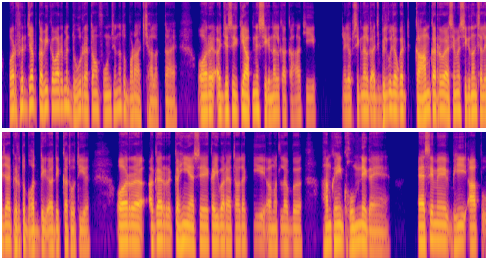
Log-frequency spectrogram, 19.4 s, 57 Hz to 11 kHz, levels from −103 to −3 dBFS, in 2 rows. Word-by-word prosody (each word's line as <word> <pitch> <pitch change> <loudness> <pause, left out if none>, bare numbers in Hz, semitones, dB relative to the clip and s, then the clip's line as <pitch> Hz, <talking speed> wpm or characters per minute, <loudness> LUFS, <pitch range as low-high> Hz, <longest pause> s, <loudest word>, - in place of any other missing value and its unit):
और 125 +1 +3
फिर 145 +2 -1
जब 155 -3 +3
कभी-कभार 140 +1 +2
मैं 145 -1 -2
दूर 115 +4 -4
रहता 120 +2 -2
हूँ 125 - -3
फ़ोन 110 +1 -3
से 125 +2 -7
ना 140 +1 -3
तो 130 - -6
बड़ा 100 +1 -4
अच्छा 90 -1 -7
लगता 85 0 -8
है। 80 - -10 0.4
और 110 +1 +4
अ, 120 -1 +2
जैसे 115 +1 0
कि 120 +4 +1
आपने 125 +2 +4
सिग्नल 110 0 0
का - - -3
कहा 100 +3 -7
कि 100 -1 -9 0.6
जब 110 - -1
सिग्नल 115 +1 0
का 105 - 0
ज 100 - -9
बिल्कुल 120 +2 +1
जब 120 - +4
अगर 120 - +3 0.2
काम 110 +4 +5
कर 120 -1 +3
रहे 125 +1 +1
हो - - +6
ऐसे 120 +3 +1
में 125 0 +1
सिग्नल 115 0 +1
चले 110 -1 0
जाएँ 115 0 +1
फिर 100 -1 +1
तो 110 +3 -3
बहुत 90 0 -1
दि 90 +1 -4
अ, 95 - +2
दिक्कत 95 +2 -3
होती 95 +1 -4
है। 90 0 -5 0.6
और 115 +1 +6 0.4
अगर 120 0 +2
कहीं 115 +1 +3
ऐसे 110 +1 0
कई 110 -1 +2
बार 110 -1 +1
ऐसा 105 +1 -2
होता 110 +1 -2
है 110 - -6
कि 110 +3 -9
अ, 100 - -3
मतलब 100 0 -4 0.5
हम 105 +1 +2
कहीं 115 0 +2
घूमने 105 +2 +2
गए 90 -2 -3
हैं, 85 0 -9 0.6
ऐसे 110 +3 +5
में 120 -3 0
भी 110 +1 0
आप 105 -2 +3
110 Hz, 215 wpm, -23 LUFS, 100-120 Hz, 0.6 s, हो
